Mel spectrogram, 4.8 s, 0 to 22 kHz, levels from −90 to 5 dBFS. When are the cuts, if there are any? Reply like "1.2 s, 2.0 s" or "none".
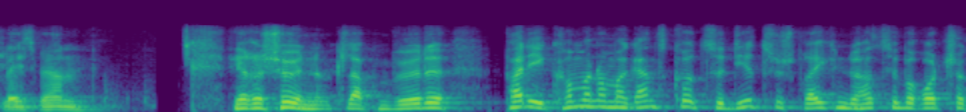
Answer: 1.7 s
